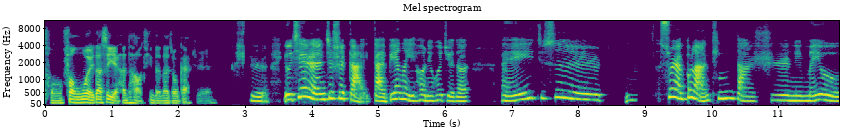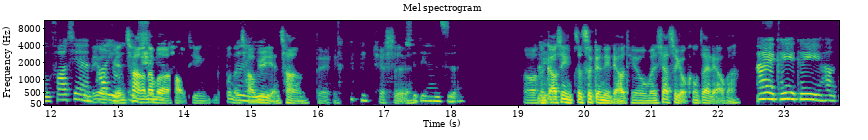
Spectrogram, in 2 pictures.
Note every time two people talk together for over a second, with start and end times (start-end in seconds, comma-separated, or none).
12.4-13.7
